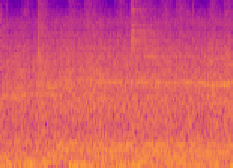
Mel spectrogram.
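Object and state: Nothing is struck.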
